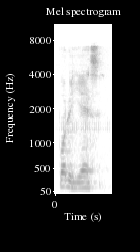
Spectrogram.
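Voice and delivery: ordinary talk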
